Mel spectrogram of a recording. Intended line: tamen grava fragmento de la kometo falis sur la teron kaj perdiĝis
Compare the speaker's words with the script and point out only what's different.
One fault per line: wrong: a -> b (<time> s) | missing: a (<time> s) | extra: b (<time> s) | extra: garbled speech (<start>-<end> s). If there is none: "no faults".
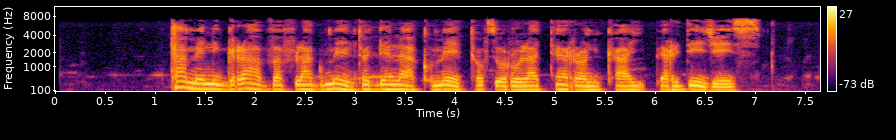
missing: falis (4.3 s)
